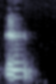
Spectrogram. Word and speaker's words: Baumann: So my name, let me actually spell it, because it's so Laura and my last name Baumann.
